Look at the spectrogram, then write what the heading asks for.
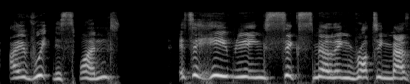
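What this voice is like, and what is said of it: Badly done put-on accent. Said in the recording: “I'm not going to do the accent. ... That was bad. ... Very bad.”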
